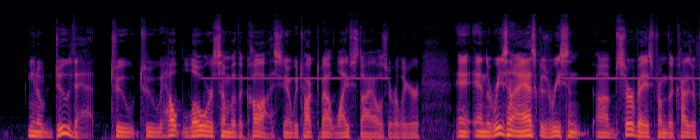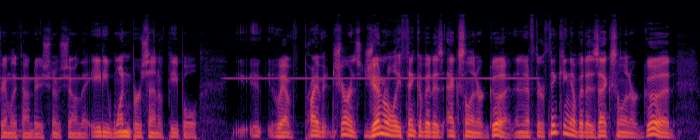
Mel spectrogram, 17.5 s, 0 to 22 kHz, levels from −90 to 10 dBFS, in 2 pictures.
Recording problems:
high-pitched whine; noticeable; from 2.5 to 5 s, from 7 to 10 s and from 12 to 16 s; 2 kHz, 20 dB below the speech

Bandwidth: 14.5 kHz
